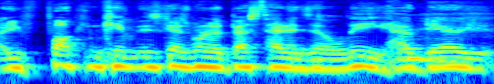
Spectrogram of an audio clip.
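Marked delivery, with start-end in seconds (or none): none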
